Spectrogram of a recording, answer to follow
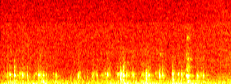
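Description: Near silence with a scatter of faint, quick small clicks and taps.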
